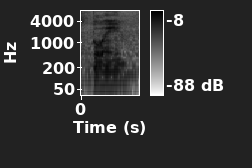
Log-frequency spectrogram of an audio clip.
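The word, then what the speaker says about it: Blame!: Like my favorite one is blame or it's it's like pronounced blam. But it's like as text as Americans it's it's pronounced blame.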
